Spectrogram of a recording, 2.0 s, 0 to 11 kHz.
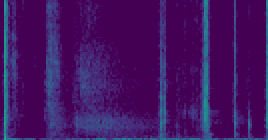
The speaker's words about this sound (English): an Ishmash, a 22 caliber Russian biathlon rifle. 50 meters away, the golf ball-sized target jitters in my front sight. I exhale, hold steady, pull the trigger.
